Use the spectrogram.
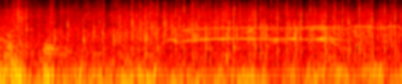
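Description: audience applause and cheering

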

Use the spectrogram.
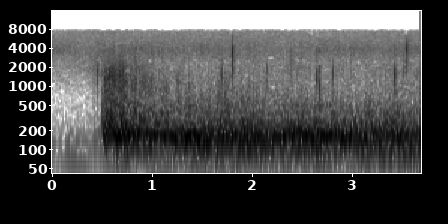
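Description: thunderstorm with rumbling thunder

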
